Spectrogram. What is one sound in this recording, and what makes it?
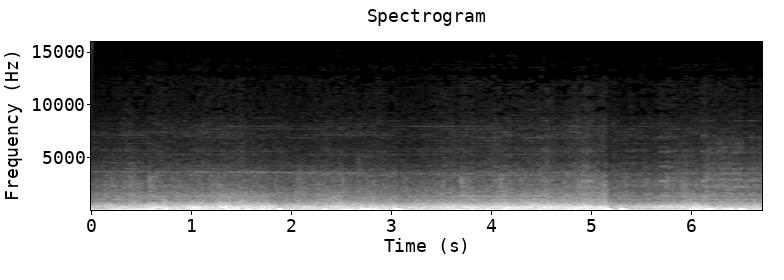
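A tram's carriage rattles and clunks over the rails.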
